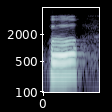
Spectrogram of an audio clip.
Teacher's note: it has the features voiceless and it's bilabial, it's a stop or an obstruent. So these are its features.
